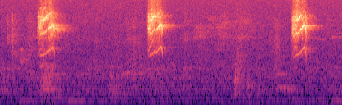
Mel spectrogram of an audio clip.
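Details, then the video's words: Sunbird (kolibri ninja) lure song for a stressed caged bird: three piercing high chirps spaced about one and a half seconds apart over a quiet background. "Terapi pancingan konin gacor full isian mengatasi burung stress !!"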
